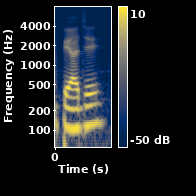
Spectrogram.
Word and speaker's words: Piaget: सबसे पहले जो हैं वो जेन पियाजे, यहाँ टी जो है साइलेंट है।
